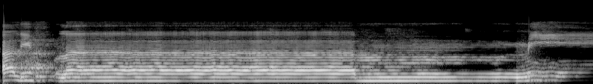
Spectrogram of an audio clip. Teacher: Mim lam di sini agak lama ya, berharkat, dan itu harus masuk ke hidung, artinya itu dari khawisum atau gunnah itu ya. · Di situ jangan terlalu cepat ya, karena di situ ada mim ketemu dengan mim, masuknya idgham mislain, dan itu kita harus baca dengan gunnah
